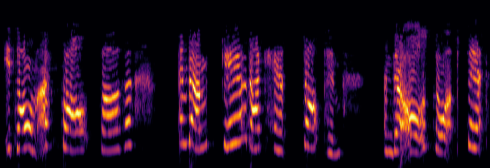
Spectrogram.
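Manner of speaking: put-on a child breaking down in fear; sobbing little girl. Girl sobs to the priest that it is her fault, very high and crying. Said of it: "Her sobs had gotten louder".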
